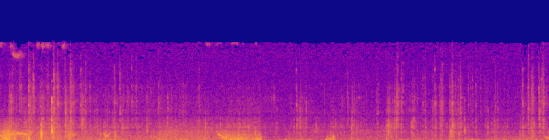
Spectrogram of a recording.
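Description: Mountain bike rattling and clattering down a rocky dirt trail: tyres rolling over stones with many sharp knocks and clicks from the bike. Loudest for the first couple of seconds, then quieter, with scattered knocks.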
